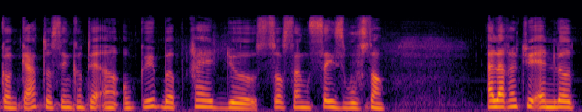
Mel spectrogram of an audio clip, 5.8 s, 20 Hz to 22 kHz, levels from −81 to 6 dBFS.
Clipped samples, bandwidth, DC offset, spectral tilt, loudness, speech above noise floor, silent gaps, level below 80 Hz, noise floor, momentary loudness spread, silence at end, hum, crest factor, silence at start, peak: under 0.1%; 12 kHz; under 0.1%; -4.5 dB/octave; -20 LUFS; 31 dB; none; -56 dBFS; -51 dBFS; 8 LU; 0.05 s; none; 18 dB; 0 s; -2 dBFS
